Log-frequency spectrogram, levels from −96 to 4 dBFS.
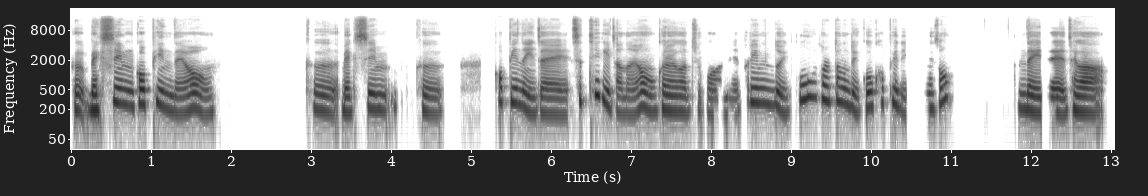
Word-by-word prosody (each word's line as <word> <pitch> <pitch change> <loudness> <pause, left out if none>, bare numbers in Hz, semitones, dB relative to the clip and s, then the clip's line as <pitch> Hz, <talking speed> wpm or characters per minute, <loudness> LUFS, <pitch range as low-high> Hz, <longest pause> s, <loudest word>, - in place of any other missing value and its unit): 그 200 - +1
맥심 235 +5 +3
커피인데요. 205 - +2 1.1
그 190 -6 -2
맥심 200 +2 0 0.3
그 175 -4 -4 0.6
커피는 275 -5 +1
이제 170 -2 -2
스틱이잖아요. 220 - 0
그래 195 -1 +2
가지고 180 -2 -4
안에 165 -1 -10
프림도 270 -5 +1
있고 315 - 0
설탕도 290 -6 +2
있고 220 +5 +2
커피도 260 -5 -3
있고 190 +4 -11
해서. 280 - 0 0.8
근데 205 -4 +2
이제 175 -2 +3
제가 180 -3 +3
205 Hz, 245 characters per minute, -24 LUFS, 180-260 Hz, 1.1 s, 맥심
